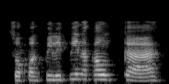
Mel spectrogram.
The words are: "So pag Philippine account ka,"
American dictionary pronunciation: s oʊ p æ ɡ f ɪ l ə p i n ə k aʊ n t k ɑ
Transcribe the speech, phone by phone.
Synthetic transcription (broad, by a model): s oʊ p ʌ ɡ p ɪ l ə p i n ə k aʊ n t k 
